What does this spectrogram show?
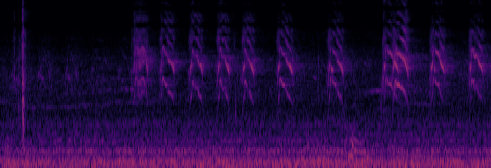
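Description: Birds calling in two quick runs of short falling notes, about five a second, with a single click just after the start.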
